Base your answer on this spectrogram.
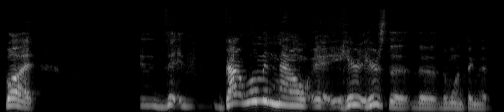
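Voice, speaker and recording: A co-host chatting on a live comics stream, taking time to inform the viewers. The voice sits at an ordinary middle pitch, and the talk is measured and casual. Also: sing-song, a bit bright.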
